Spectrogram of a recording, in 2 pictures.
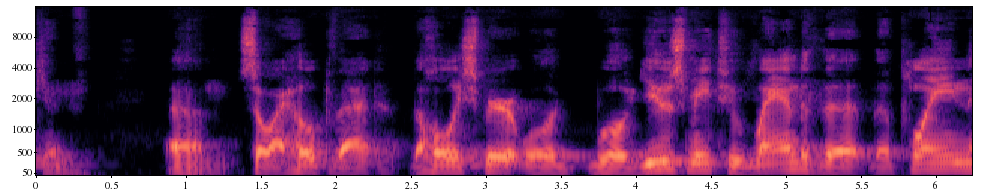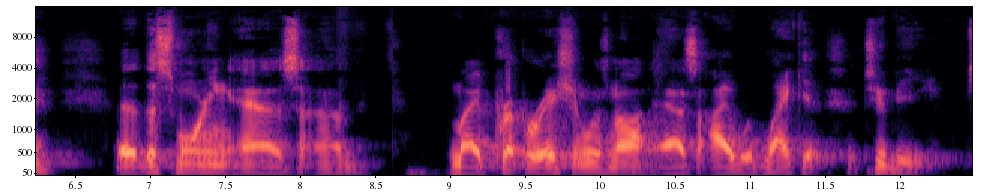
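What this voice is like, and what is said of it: Strained, fading voice. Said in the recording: “losing my voice ... I have been kind of under the weather all week”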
